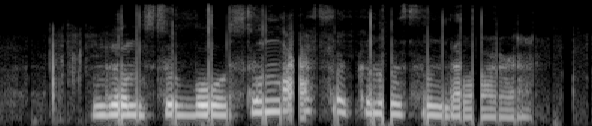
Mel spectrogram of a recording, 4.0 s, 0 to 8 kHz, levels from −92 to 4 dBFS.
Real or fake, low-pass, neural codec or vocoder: fake; 7.2 kHz; codec, 44.1 kHz, 7.8 kbps, Pupu-Codec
